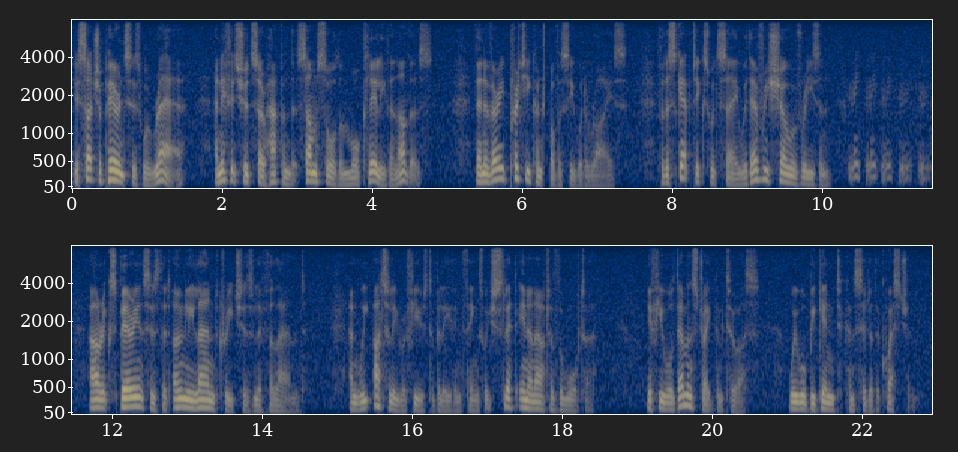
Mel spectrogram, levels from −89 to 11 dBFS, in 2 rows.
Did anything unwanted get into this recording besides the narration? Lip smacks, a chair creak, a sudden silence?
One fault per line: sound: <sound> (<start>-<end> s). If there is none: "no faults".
sound: dropout (6.3-6.4 s)
sound: laugh (10.3-11.5 s)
